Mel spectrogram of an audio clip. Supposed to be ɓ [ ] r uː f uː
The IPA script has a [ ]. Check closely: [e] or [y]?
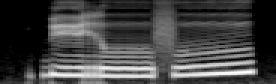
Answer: y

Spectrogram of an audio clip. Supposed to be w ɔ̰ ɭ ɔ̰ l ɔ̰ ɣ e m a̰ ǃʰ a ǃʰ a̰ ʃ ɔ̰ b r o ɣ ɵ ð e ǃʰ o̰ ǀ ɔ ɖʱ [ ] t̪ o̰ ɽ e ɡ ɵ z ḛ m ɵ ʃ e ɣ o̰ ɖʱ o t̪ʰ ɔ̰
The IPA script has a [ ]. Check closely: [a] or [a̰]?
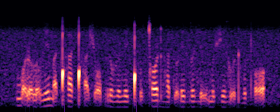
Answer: a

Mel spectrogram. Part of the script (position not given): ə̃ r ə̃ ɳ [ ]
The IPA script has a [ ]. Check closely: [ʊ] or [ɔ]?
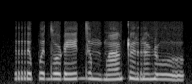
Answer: ʊ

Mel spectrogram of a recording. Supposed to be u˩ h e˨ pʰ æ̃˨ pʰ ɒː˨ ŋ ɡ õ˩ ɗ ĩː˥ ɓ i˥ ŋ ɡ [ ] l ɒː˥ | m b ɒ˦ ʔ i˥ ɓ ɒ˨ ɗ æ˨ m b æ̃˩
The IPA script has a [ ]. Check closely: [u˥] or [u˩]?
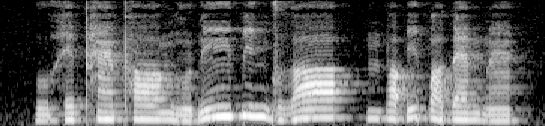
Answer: u˩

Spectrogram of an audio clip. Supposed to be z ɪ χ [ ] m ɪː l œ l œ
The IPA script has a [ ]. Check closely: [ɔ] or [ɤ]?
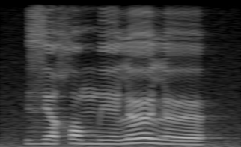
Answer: ɔ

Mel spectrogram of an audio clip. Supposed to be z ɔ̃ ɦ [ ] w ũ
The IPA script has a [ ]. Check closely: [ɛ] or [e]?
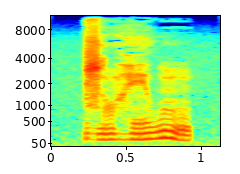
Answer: e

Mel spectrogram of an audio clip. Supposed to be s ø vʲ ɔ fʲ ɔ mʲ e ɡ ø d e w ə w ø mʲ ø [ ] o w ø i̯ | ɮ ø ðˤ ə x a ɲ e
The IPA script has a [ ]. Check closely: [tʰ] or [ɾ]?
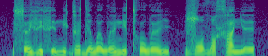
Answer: tʰ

